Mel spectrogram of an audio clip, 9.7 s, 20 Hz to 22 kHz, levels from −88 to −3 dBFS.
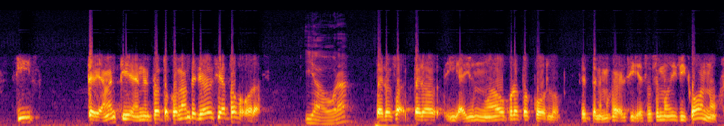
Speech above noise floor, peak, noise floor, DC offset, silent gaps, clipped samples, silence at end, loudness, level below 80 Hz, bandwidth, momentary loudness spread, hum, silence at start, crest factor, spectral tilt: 30 dB; 0 dBFS; -42 dBFS; under 0.1%; none; under 0.1%; 0 s; -13 LUFS; -38 dBFS; 7.6 kHz; 9 LU; none; 0.2 s; 12 dB; -7 dB/octave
